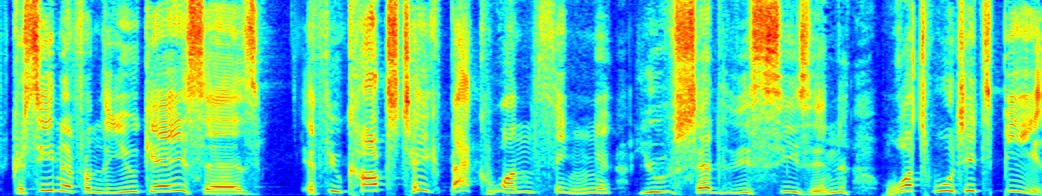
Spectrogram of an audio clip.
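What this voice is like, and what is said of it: Attempted British accent. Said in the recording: “that was my attempt at a British accent”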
